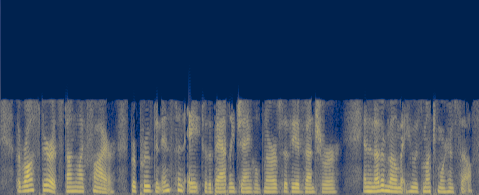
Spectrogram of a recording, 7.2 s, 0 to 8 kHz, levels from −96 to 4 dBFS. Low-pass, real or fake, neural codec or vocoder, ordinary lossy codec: 7.2 kHz; fake; codec, 16 kHz, 0.3 kbps, FocalCodec; AAC, 16 kbps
